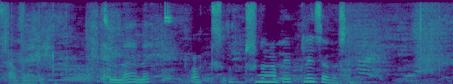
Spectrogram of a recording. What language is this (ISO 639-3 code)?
brx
